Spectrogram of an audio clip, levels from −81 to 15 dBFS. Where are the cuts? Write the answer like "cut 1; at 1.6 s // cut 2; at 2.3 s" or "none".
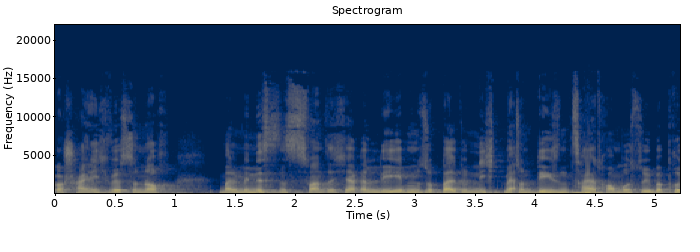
cut 1; at 3.8 s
